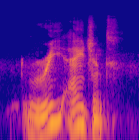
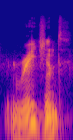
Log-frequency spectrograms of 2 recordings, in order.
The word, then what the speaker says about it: reagent: It is pronounced reagent. Because it is a reagent. If it was pronounced regent, it would be spelled R-E-G-E-N-T. Reagent and regent are two different words.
